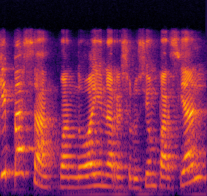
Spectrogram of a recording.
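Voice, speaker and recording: A woman's medium-pitched voice at a fairly slow pace, lively in intonation, with audible room echo. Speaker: law lecturer. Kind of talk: lecture.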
